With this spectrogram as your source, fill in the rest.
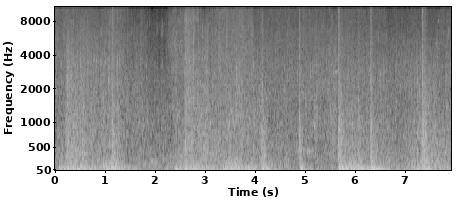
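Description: Water splashes as it is thrown from a bucket.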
